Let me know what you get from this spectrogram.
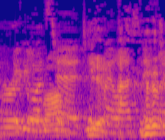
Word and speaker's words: Riggle: Riggle? – Yeah.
